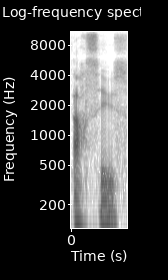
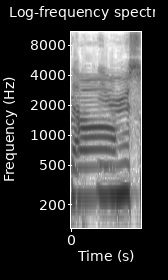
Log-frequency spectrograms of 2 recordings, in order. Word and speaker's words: Arceus: Donc c'est pas Ke, c'est pas Ke. Vraiment, le japonais est écrit en phonétique. C'est pas la phonétique de Ke, c'est la phonétique de C. Donc c'est Arceus. Donc si on la prononce bien sûr à la japonaise, ça serait la version officielle. Mais c'est la prononciation, établie. Voilà. Après, on n'est pas chiant, on aime tout le monde. Même si vous dites Arceus, on vous aime quand même.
